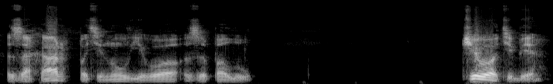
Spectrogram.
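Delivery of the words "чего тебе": loud, stern demand; menacing. A narrator's reading. Woken master to his bothersome servant, menacing. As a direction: snap at him with some menace. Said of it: "грозно спросил Обломов".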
